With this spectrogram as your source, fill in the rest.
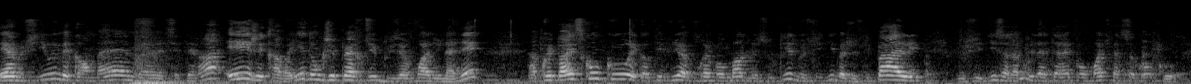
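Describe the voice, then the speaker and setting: A man talks fairly quickly at a high pitch, with lively intonation and big swings in loudness. Noticeable background noise and audible room echo are present. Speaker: conference moderator. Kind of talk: panel discussion. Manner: fast.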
